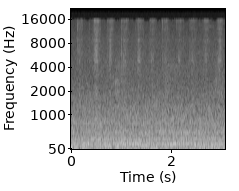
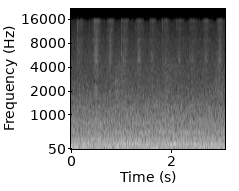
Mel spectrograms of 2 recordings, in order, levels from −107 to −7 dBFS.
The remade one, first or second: second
